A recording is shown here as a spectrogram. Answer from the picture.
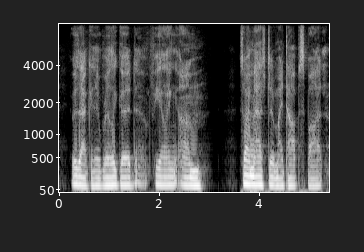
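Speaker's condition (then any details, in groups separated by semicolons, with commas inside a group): ALS; affects hand function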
